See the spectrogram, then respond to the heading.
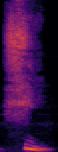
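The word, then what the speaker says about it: xi: screen the next is x-i z pronounced like she which connects the whole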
